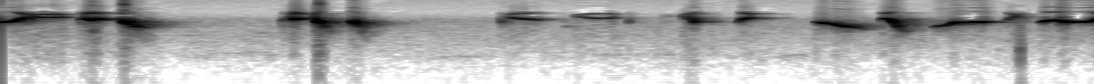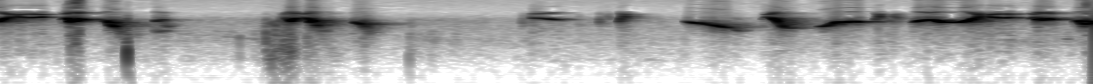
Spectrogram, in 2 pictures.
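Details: Long, varied song of an Oriental magpie-robin for training caged birds: quick warbling whistles, clicks and slurred notes in bursts with short pauses, lively and inventive throughout.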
